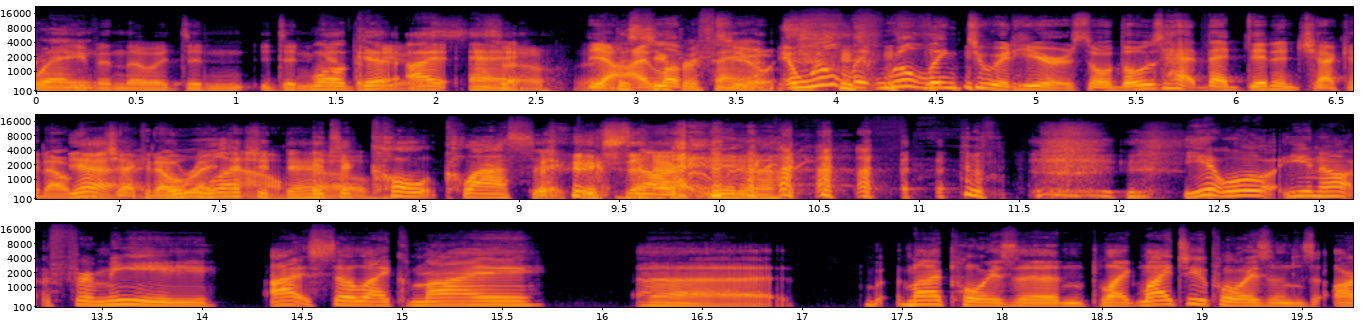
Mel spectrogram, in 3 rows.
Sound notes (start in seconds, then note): 9.1 laughs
